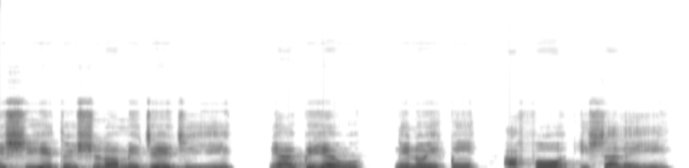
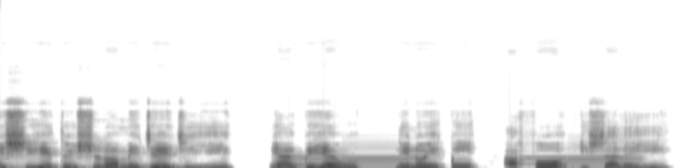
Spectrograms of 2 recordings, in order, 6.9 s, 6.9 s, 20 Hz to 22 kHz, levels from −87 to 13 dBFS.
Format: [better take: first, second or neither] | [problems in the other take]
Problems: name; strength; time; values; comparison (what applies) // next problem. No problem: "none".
first | background sound (Wind instrument, woodwind instrument); 20 dB below the speech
